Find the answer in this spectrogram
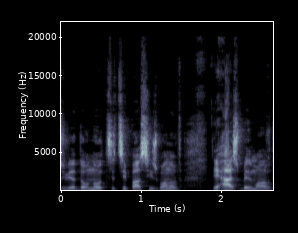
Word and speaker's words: Tsitsipas: Tsitsipas, is that how you pronounce it?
